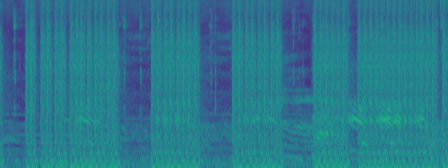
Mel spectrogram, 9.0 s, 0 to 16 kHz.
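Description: Rapid chaingun fire from Doom 2 roars in dense, sustained bursts with brief gaps, loud and close, with continuous game action and no speech.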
